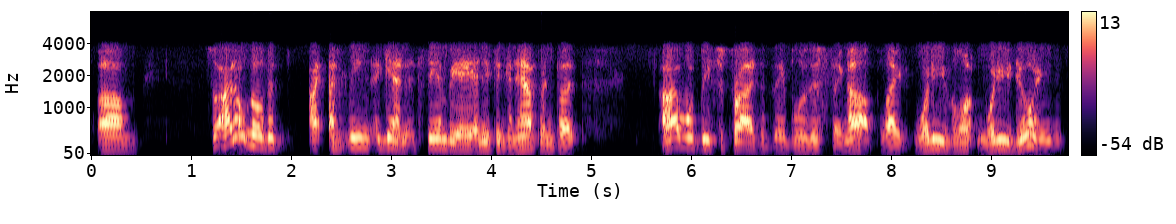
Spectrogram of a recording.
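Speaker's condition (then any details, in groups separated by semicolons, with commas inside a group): No condition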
